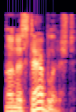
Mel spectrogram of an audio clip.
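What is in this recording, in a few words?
"unestablished", British English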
